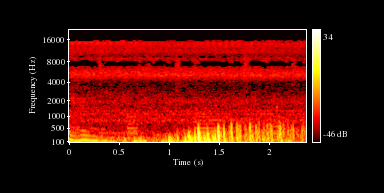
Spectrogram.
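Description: Small oscillating desk fan blowing air onto the microphone as its head swings toward it: a low, fluttering wind noise that swells to its loudest a little after a second in.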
